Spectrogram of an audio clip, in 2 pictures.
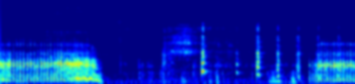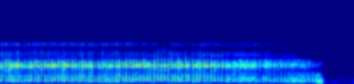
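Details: Little dog growling deeply: a rumbling, rapidly pulsing growl for about a second and a half, a pause with a few sharp clicks and thumps, then one long steady growl lasting more than five seconds before stopping abruptly.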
